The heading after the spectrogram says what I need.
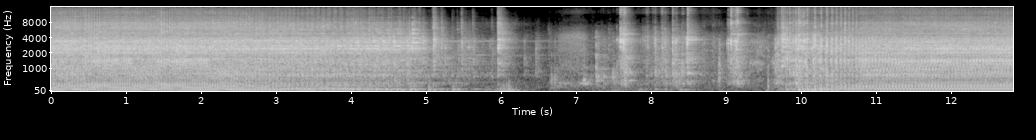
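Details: Yağmur YET 300 single-cylinder tiller after repair, previously tipped over, then misfired, stalled and starter would not pull: even thumping beat, dips briefly as throttle drops then picks back up cleanly; running fine.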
